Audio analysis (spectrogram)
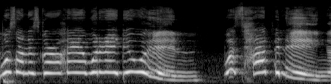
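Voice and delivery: very high, squealed disbelief; squeaky, incredulous mock wail; baffled outcry. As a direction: exclaim high and loud, drawing out the end. Retelling own reaction to actress's hair.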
